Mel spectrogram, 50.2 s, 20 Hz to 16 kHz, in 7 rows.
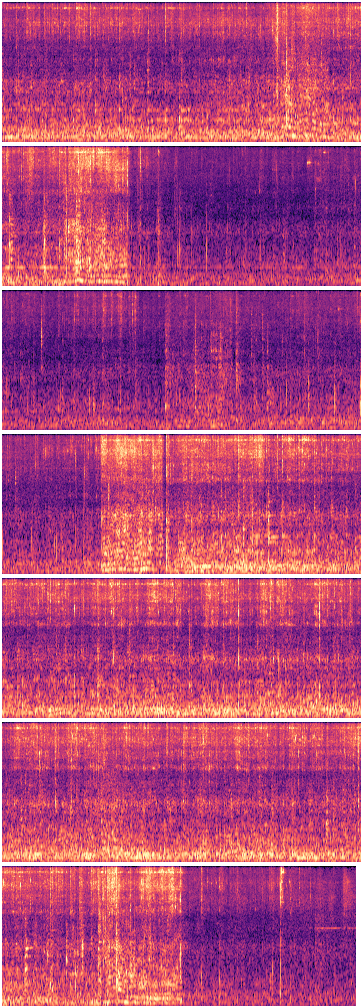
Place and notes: next day, coming back home, again with the trolley on the sliding carpets, same place, opposite direction (this time with the mic closer to the wheels)
Zaventem, Belgium, October 2012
